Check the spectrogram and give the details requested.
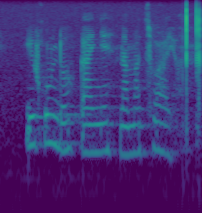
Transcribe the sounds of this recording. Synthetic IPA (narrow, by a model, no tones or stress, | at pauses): ixundʱɔk̬ʼaɲɛnamat͡sʰwaːjɔ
